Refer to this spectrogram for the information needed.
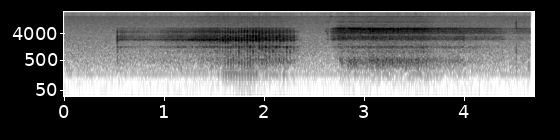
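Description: Two long, harsh, rasping breath sounds with a brief pause between them: snoring.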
